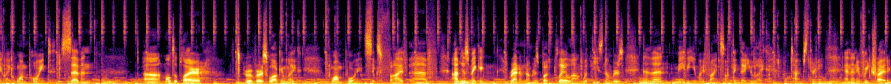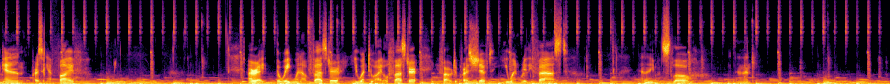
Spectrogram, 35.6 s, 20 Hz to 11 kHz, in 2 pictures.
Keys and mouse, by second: 0.0-1.9 typing, 3.8 click, 5.7-8.5 typing, 10.1 click, 11.0 space, 11.6 shift+8, 13.8 click, 14.4 space, 15.1 shift+8, 15.2 space, 15.6 3, 16.1 ctrl+s, 21.5 click, 21.8 w, 24.6 w, 25.9 shift+w, 31.9 s, 32.9 w, 34.4 s.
